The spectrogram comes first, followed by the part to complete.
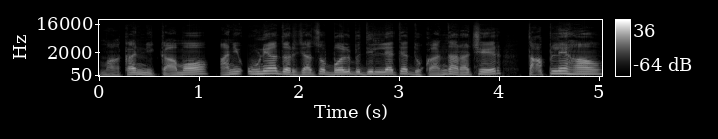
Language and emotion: Goan Konkani, fearful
